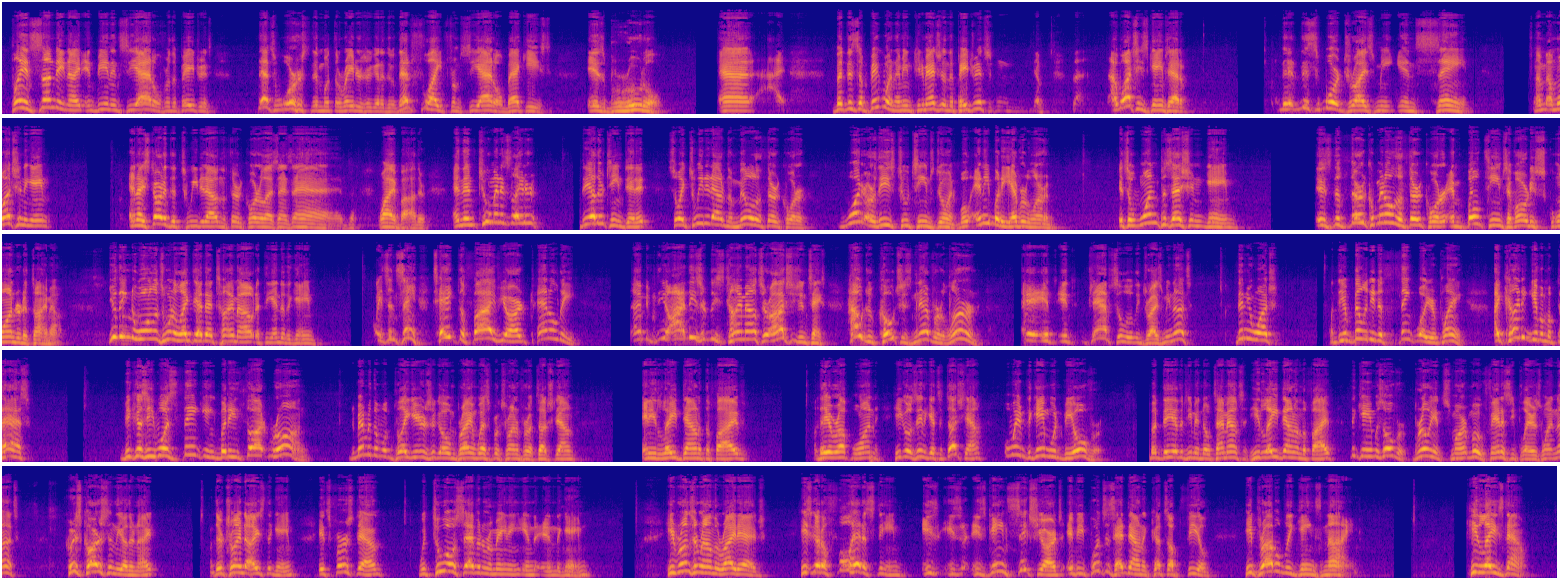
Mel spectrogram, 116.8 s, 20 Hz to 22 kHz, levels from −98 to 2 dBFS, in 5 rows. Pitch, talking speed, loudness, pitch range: 180 Hz, 165 wpm, -22 LUFS, 155-245 Hz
